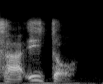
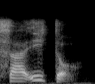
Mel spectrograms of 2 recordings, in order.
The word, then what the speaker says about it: Saito: And a lot of people really like a Saito, Saito. No, my name is Saito. And in wrestling, Mr. Saito was Mr. Saito. Therefore, they did not mispronounce my last name either. I'm thankful. See, in school, they were calling me Saito, Saito, right? No, my name is Saito. It's different.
